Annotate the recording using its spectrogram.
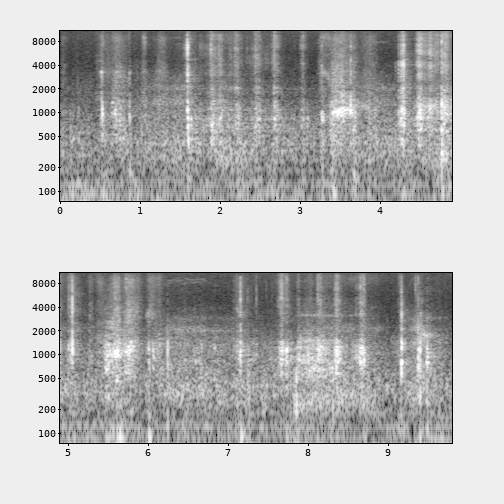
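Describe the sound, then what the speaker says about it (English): A knife cutting through a Halloween lantern, a close series of scratchy, rasping cuts and crinkling strokes in uneven bursts without talk. "So let's cut a little bit."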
